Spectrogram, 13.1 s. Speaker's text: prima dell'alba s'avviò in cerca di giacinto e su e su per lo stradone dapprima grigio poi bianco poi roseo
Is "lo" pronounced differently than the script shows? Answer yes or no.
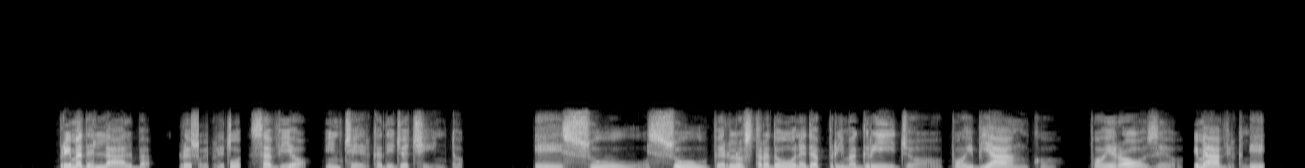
no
